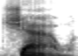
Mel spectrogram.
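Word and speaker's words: 曌: This character, pronounced Zhao and written Jia, combined the elements for sun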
